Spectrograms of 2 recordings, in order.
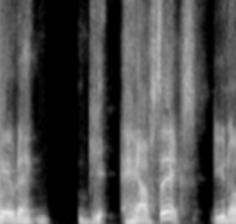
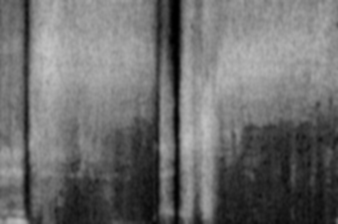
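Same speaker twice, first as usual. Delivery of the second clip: long drawn-out breathy hissing; imitated creature hiss in long bursts; Sleestak hiss; 5 semitones lower, 9 dB quieter than usual. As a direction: hiss like an approaching lizard creature. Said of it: "you could hear 'em coming 'cause they'd be like".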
